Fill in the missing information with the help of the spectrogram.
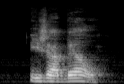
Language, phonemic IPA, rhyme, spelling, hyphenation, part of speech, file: Dutch, /ˌi.zaːˈbɛl/, -ɛl, Isabel, Isa‧bel, proper noun, Nl-Isabel.ogg
- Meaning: alternative form of Isabella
